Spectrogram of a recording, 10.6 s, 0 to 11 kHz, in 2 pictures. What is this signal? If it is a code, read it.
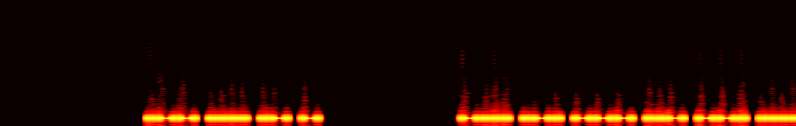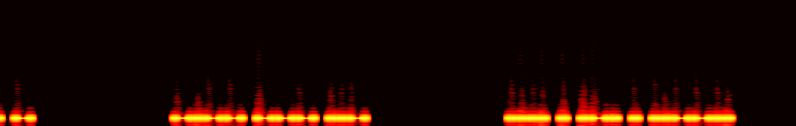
Morse code, heard as a keyed tone, about 36 wpm, 700 Hz. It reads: WHAT BROUGHT YOU HERE?
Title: 4x Word-Spacing - Sentences from Top 500 Words - 35wpm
